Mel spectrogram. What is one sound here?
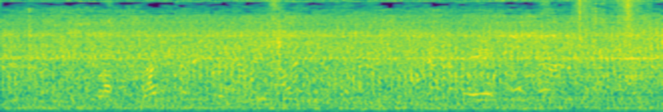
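A small propeller plane's engine drones steadily nearby.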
